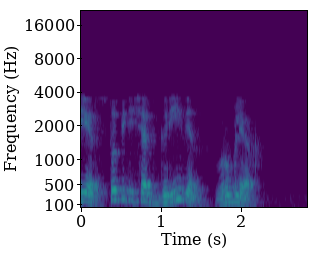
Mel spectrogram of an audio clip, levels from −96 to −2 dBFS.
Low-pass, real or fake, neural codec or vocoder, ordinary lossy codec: 3.6 kHz; real; none; MP3, 32 kbps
